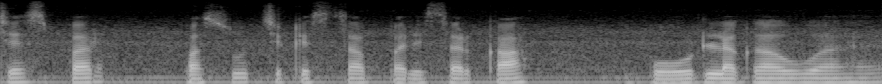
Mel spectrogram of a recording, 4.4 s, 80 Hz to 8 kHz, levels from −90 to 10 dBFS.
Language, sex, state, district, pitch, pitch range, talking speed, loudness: Hindi, female, Madhya Pradesh, Katni, 115 Hz, 110-125 Hz, 135 wpm, -20 LUFS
